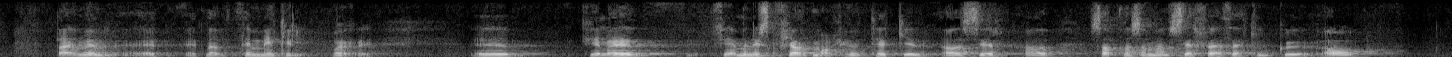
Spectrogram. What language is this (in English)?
Icelandic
